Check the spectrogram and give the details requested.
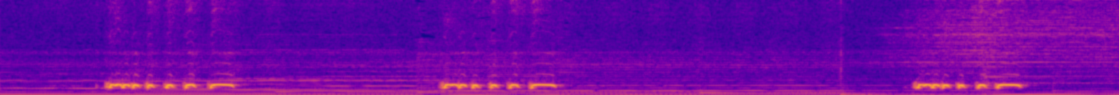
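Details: One-month-old local wild zebra dove chick calling: three bursts of quick stuttering notes, each ending in a hooked coo, spaced about two seconds apart over a steady humming, music-like background drone.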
